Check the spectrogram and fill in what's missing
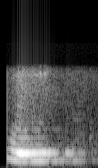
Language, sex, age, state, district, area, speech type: Manipuri, female, 45-60, Manipur, Churachandpur, rural, conversation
